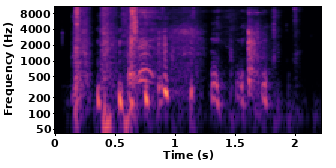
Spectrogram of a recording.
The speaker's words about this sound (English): Excuse me. Had to cough there.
